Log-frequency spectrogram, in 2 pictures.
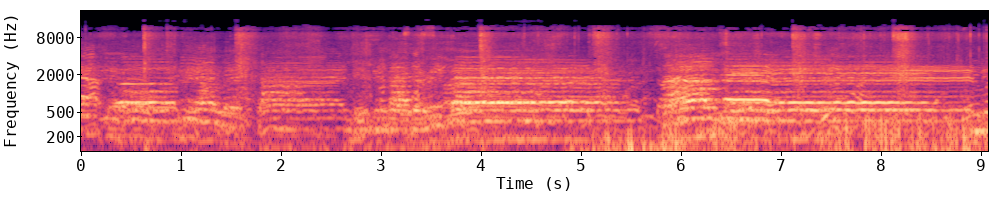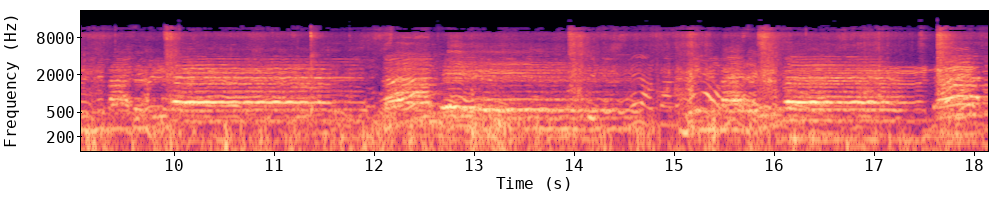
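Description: A crowd of men and women sings a slow hymn together outdoors.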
